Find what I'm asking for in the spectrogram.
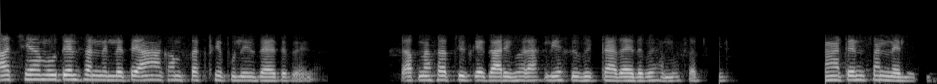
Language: Maithili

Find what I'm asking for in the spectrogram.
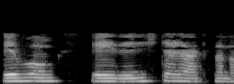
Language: Bangla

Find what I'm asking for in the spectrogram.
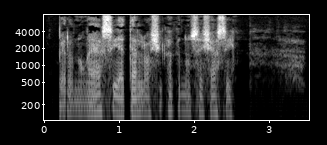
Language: Galician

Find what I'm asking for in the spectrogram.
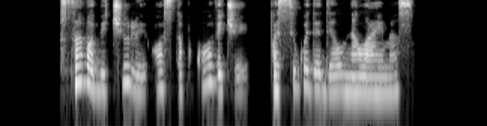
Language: Lithuanian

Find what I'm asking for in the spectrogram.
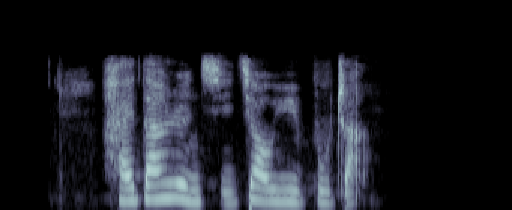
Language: Chinese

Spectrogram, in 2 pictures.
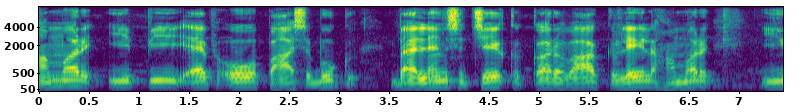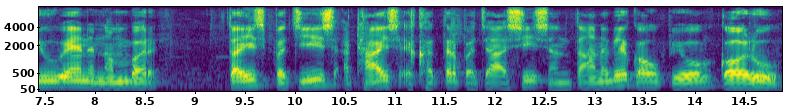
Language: Maithili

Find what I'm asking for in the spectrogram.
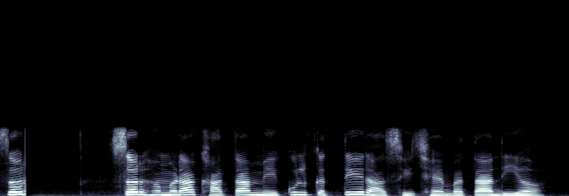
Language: Maithili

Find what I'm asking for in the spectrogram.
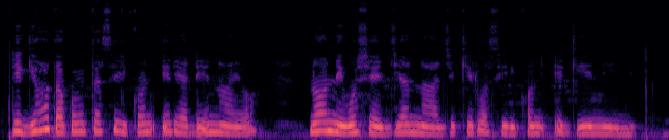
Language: Kikuyu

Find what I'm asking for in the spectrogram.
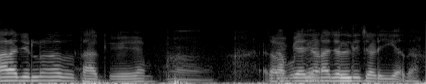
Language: Gujarati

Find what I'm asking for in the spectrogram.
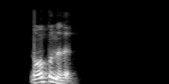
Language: Malayalam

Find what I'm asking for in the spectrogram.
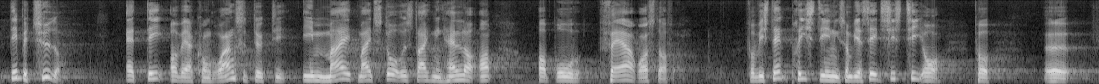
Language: Danish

